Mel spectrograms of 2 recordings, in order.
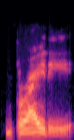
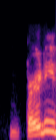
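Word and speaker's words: Bridie: notes and i was just like oh it's pronounced brighty i was just like okay because like when i was first like looking over and i was just like oh birdie divine what an interesting name i wonder if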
